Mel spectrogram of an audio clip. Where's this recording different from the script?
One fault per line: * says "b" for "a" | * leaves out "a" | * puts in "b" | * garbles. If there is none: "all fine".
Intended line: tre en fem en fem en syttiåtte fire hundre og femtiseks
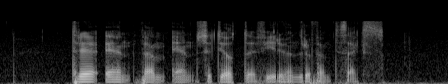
* leaves out "fem en"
